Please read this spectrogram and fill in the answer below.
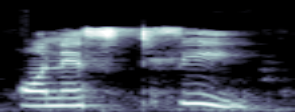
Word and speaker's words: honestly: As we are reading this word so many times, so it is honestly. We never say honestly. H is silent, so we say honestly.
